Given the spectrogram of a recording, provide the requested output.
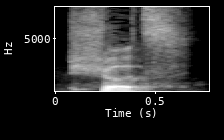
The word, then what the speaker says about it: Schutt: And from the 62nd Assembly District, the incumbent Robert Whitkey and the challenger Schutt. Is that the correct pronunciation of your name, sir? It's Schutz. Schutt, I apologize.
